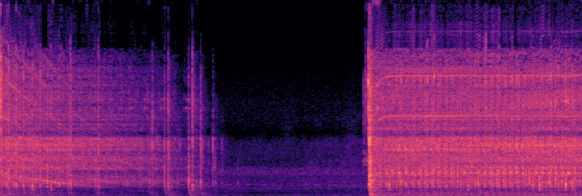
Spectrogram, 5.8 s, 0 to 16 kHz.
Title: Mahlkönig X64 SD strange noise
